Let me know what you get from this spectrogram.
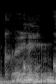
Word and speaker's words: Groening: My problem is that Matt, you know, how do you say his last name? – Groening, yeah.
